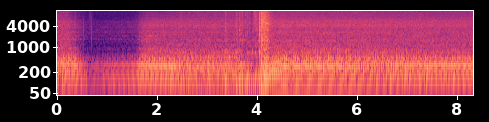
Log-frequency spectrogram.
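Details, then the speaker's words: Junkyard-rescued Chevy S10 being revived for an 800-mile drive, injector O-ring possibly leaking: after a quick blip the engine drops to a steady, even idle with no knocks or ticks; normal running. "do we run out of gas now oh engine sounds good runs nice and smooth"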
